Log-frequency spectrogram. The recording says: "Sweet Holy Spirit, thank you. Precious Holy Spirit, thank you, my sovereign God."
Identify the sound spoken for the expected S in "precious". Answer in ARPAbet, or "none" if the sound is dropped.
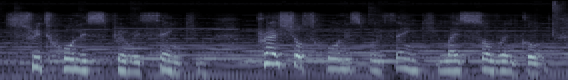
S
